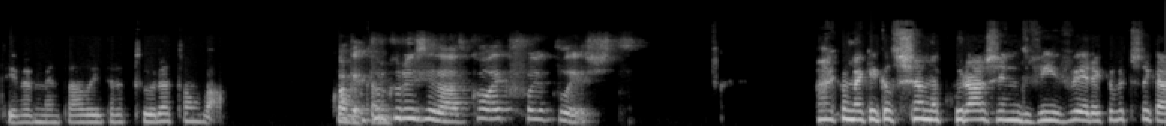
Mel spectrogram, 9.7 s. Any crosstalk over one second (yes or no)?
no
